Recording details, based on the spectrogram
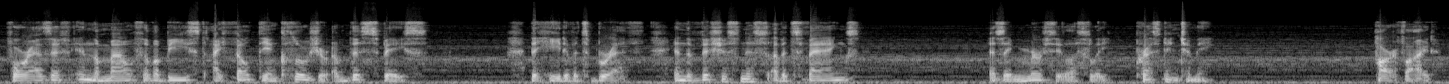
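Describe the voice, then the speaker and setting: A man with a fairly deep voice narrates an audiobook in the first person. His delivery is theatrical and deliberate, with dramatic pauses between phrases. Atmospheric music plays clearly behind him. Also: sharp tone, rough recording. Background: atmospheric music soundtrack.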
